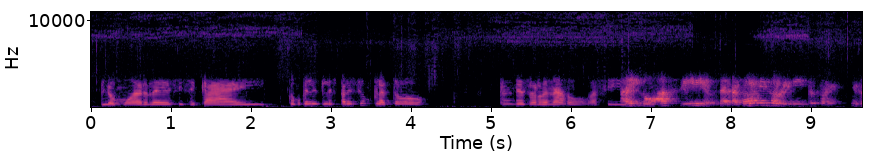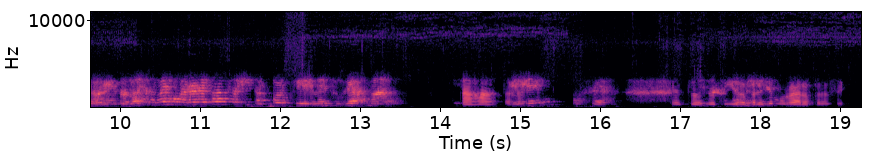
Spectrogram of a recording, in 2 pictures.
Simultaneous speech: Yes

